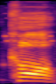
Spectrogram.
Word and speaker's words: corps: you heard her also it's core woman the PS is silent try it with me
